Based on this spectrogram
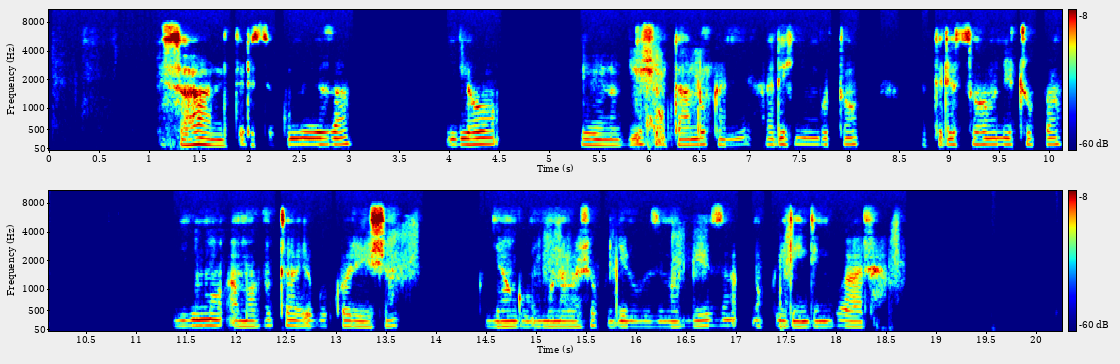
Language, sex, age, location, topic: Kinyarwanda, female, 25-35, Kigali, health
